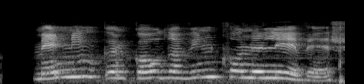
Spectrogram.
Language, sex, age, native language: Icelandic, male, 10, Icelandic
